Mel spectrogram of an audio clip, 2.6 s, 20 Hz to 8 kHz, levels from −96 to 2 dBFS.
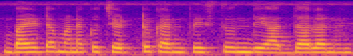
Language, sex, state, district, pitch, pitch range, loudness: Telugu, female, Telangana, Adilabad, 230 Hz, 225-240 Hz, -15 LUFS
